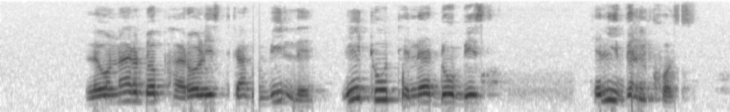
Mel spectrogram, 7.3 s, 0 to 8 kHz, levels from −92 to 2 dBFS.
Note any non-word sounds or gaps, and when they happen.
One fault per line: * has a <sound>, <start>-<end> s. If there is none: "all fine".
all fine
